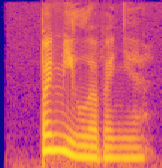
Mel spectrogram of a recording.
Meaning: pardon, mercy
- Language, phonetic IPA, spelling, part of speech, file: Russian, [pɐˈmʲiɫəvənʲɪje], помилование, noun, Ru-помилование.ogg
